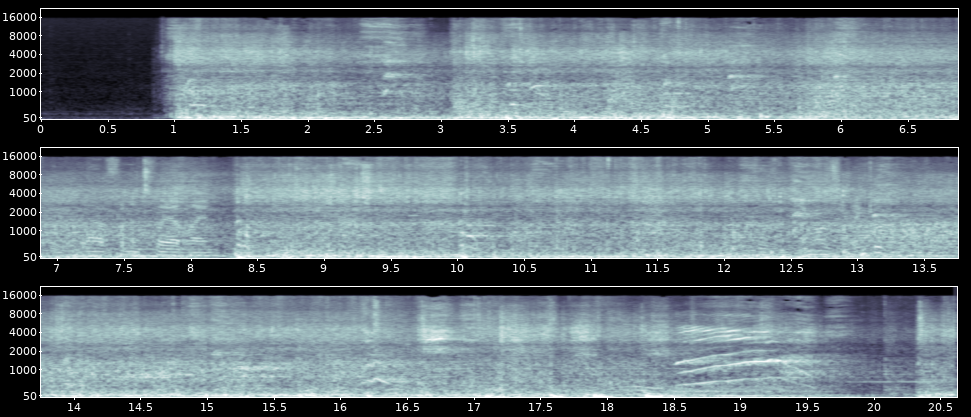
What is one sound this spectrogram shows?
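Heavy wooden beams creak and crash down with a deep rumble.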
